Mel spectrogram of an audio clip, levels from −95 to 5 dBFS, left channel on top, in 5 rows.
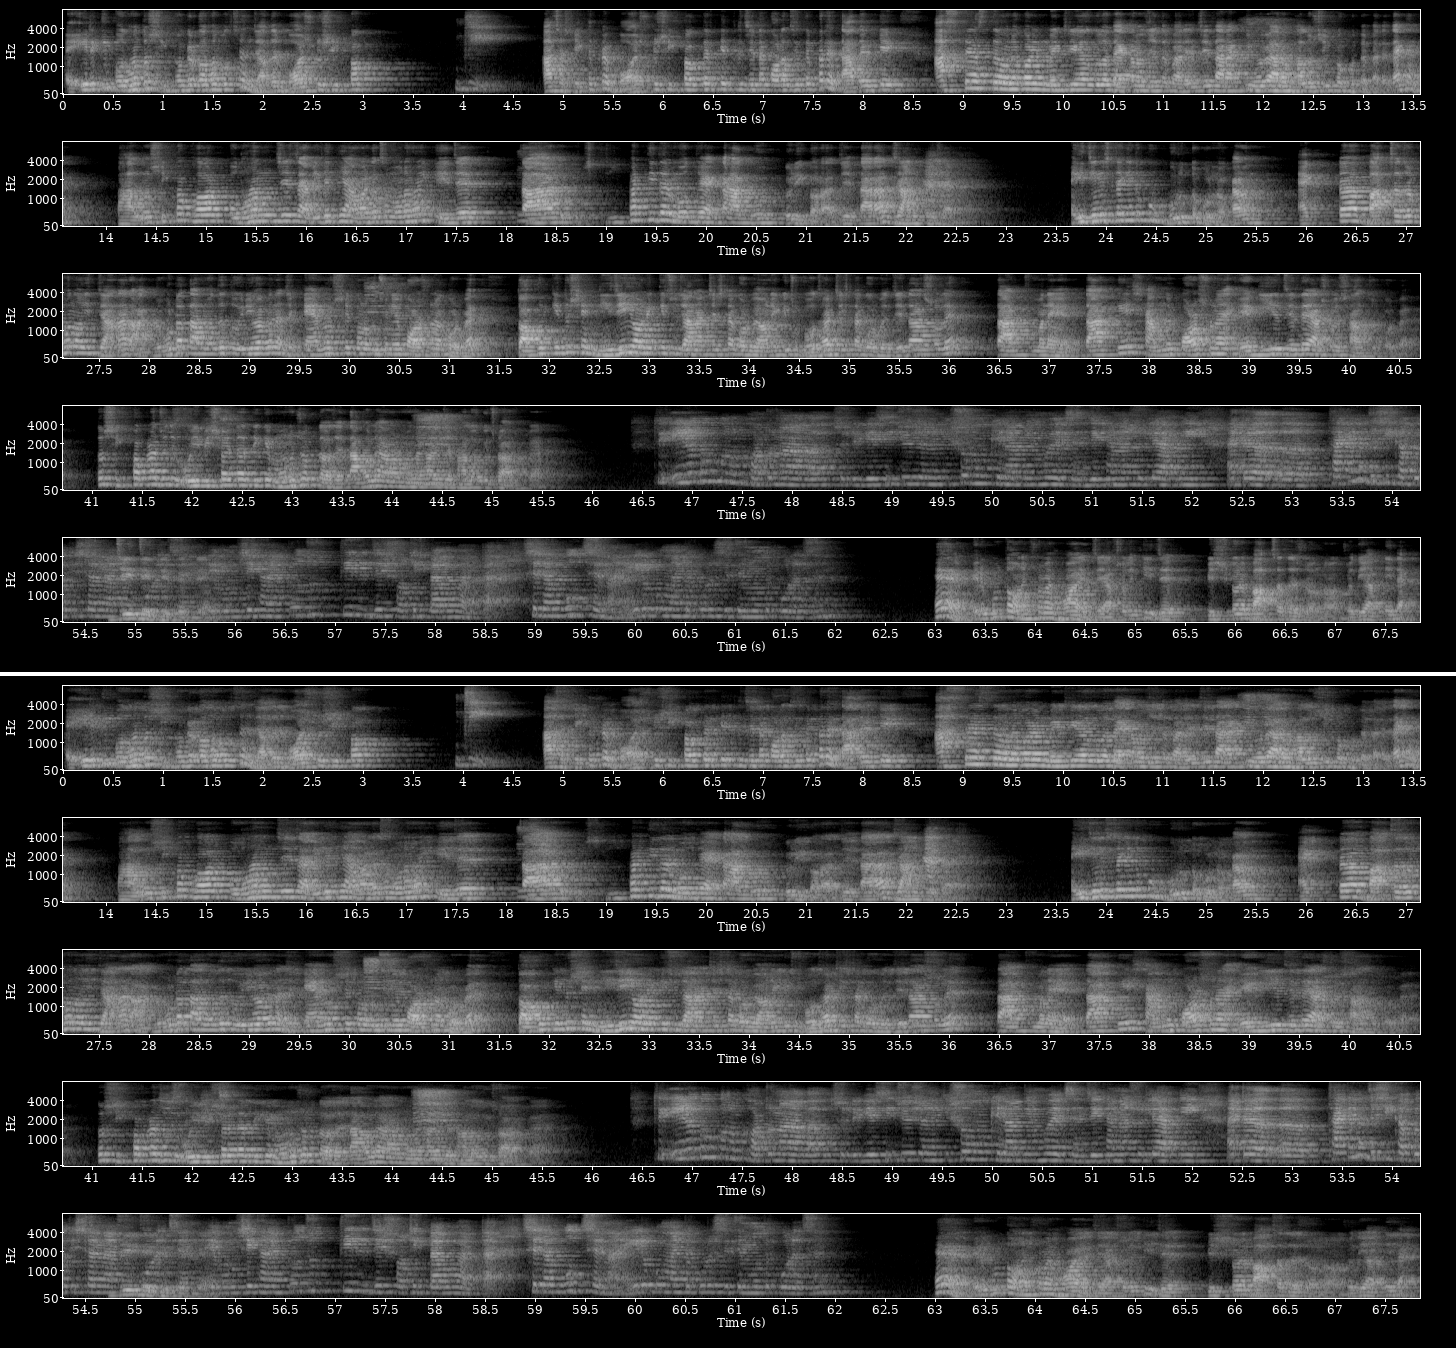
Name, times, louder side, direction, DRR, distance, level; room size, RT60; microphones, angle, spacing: voice 1, 0.0-3.0 4.8-8.3 8.7-12.8 13.1-13.5 14.1-17.7 18.1-18.7 19.0-22.5 23.6-25.5 25.9-26.0 26.3-31.3 31.7-36.0 36.5-40.4 41.1-45.5 54.8-55.7 63.0-65.4 65.7-67.7, left 1 dB, 55° left, -1 dB, 4.4 m, -29 dB
voice 2, 3.9-4.2 11.7-12.2 18.1-18.4 22.2-22.6 30.1-30.5 41.6-42.2 44.2-44.7 46.4-61.9, right 4 dB, 65° right, -4 dB, 3.8 m, -38 dB
19.5 x 16.0 x 3.1 m, 0.90 s
head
